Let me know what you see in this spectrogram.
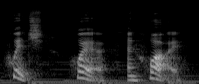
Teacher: aspirating or putting extra breath through your W sound when it's spelled along with an H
